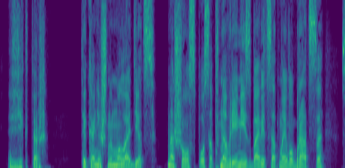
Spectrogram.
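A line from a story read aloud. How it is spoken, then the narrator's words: Perfectly calm, restrained. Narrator (Russian): совершенно спокойно произнесла графиня, сумевшая полностью обуздать свои эмоции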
